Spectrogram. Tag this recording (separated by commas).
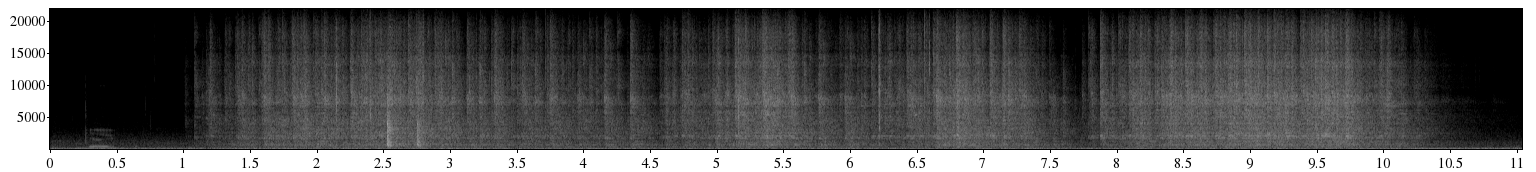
Rattle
